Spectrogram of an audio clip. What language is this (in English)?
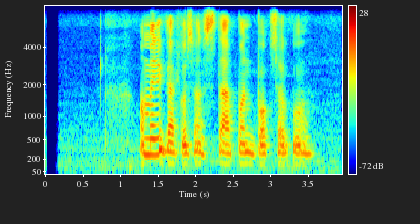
Nepali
